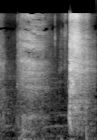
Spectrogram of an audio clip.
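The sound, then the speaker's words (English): A single sneeze: a short breathy intake building into a sharp, loud burst of hissing noise, with no talking. “Bless you.”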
